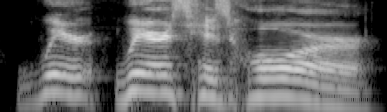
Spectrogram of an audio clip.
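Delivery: imitating Meredith Baxter's rage; furious accusation. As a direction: drag out a hammed-up jealous rage. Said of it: "just being like".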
